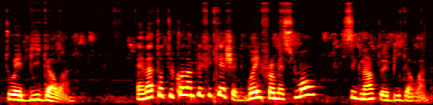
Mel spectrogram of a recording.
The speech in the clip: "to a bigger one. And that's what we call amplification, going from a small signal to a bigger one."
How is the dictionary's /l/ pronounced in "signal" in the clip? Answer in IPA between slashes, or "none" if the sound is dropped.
/l/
